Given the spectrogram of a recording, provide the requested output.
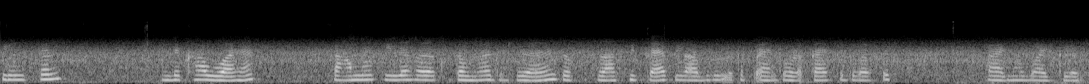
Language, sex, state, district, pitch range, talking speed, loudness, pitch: Hindi, female, Chhattisgarh, Balrampur, 190-210 Hz, 170 wpm, -19 LUFS, 200 Hz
